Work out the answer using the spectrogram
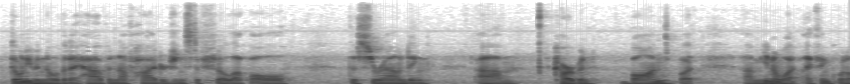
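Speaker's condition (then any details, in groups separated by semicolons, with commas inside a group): No condition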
